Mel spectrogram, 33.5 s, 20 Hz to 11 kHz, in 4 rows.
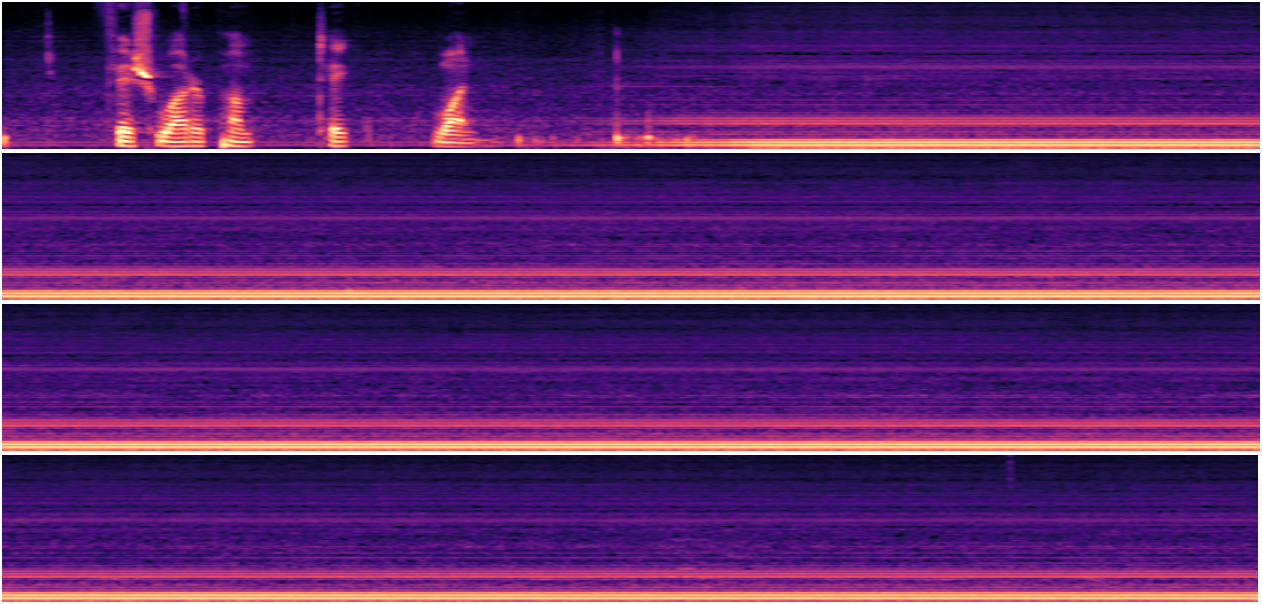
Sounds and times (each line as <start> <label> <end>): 4.0 aqarium water pump with buzz 33.5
